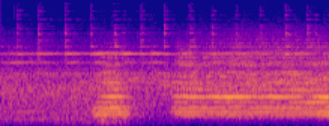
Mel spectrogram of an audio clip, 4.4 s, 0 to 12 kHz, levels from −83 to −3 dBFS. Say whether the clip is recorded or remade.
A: remade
